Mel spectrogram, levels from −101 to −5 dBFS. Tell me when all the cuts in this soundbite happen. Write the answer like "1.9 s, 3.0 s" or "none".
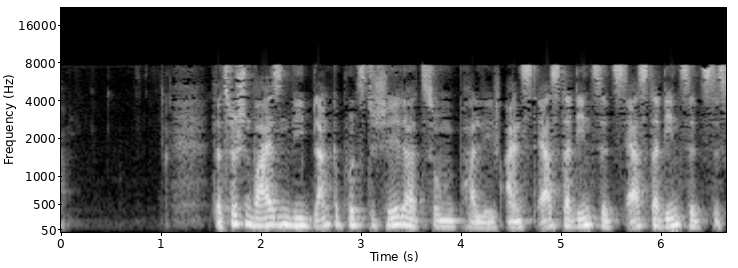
4.4 s, 5.6 s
